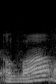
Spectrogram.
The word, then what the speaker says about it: الله: The letter lam in the word Allah also must be pronounced with a light sound. – Yeah. – Because there is, Hussein, a kasra before it.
